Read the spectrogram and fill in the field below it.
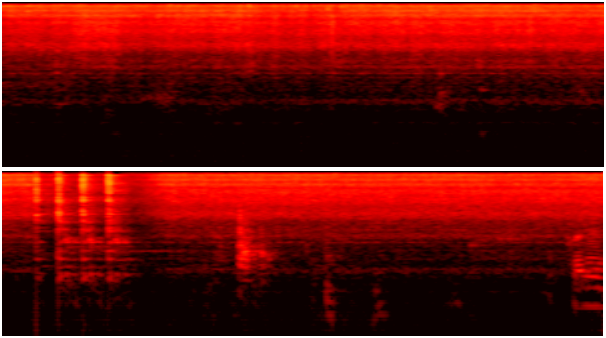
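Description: Scrambled eggs with lobster stirred in a hot pan give a steady sizzling hiss, broken by a quick run of sharp scrapes and clinks from the utensil against the pan.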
